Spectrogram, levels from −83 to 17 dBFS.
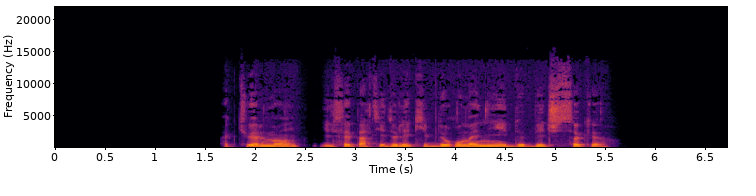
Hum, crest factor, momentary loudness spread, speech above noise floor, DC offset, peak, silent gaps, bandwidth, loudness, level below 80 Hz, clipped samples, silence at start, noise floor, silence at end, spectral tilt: none; 16 dB; 12 LU; 67 dB; under 0.1%; -2 dBFS; none; 14 kHz; -17 LUFS; -54 dBFS; under 0.1%; 1.7 s; -83 dBFS; 1.2 s; -6 dB/octave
